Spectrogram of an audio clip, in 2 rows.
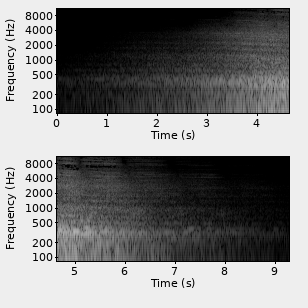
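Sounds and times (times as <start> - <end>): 
slow airy synth spaceship whoosh passby: 2.9 - 8.4.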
